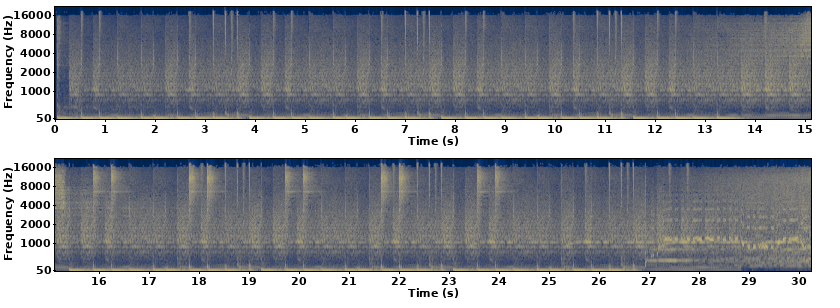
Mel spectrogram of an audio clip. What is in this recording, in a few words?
Haunted Bass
